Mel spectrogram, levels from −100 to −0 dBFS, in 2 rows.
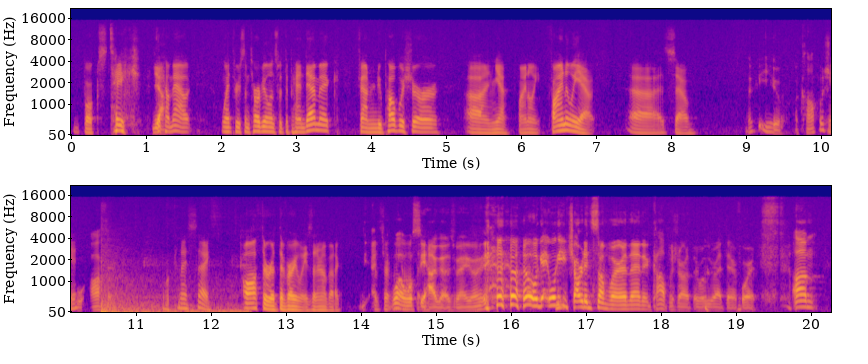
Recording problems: hiss; faint; throughout; 30 dB below the speech
uneven, jittery; strongly; from 1 to 19 s
dog barking; noticeable; from 11 to 13 s; peak 8 dB below the speech

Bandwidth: 15 kHz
